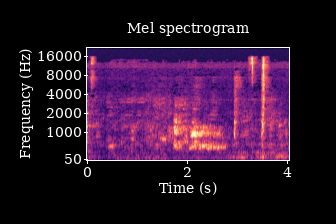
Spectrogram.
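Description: A dog barking about two seconds in, followed by a few sharp clicks.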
